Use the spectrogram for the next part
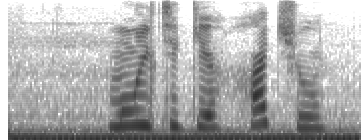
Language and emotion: Russian, positive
